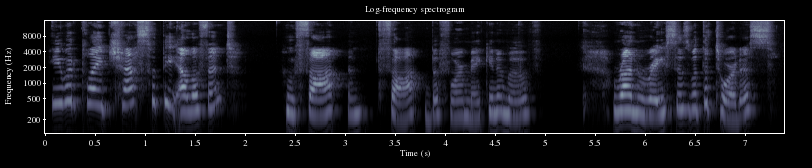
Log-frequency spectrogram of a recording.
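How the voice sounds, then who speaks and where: High-pitched woman reading a storybook. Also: animated, a little slow. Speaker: storybook reader for children. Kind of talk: expressive read-aloud narration of a picture book.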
